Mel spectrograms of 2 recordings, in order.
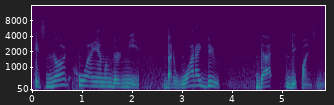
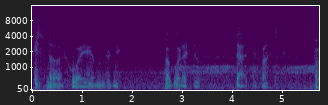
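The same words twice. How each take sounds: First: It is said in a normal voice. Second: It is said in Batman's deep, gruff voice.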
